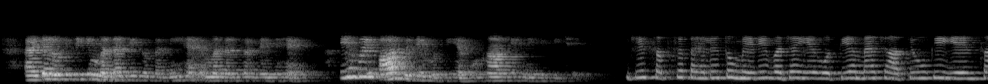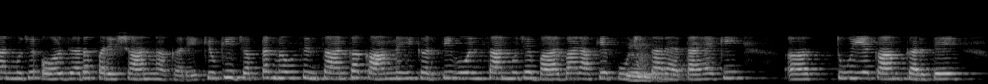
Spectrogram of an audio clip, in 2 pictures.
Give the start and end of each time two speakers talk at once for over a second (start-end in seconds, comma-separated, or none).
none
